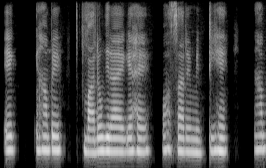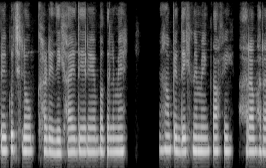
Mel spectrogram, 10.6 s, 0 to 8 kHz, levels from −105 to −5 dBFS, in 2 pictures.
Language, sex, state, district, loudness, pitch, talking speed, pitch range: Hindi, female, Uttar Pradesh, Etah, -27 LUFS, 205 Hz, 170 wpm, 195-215 Hz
